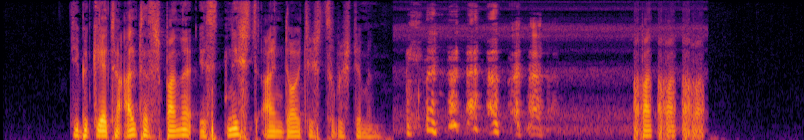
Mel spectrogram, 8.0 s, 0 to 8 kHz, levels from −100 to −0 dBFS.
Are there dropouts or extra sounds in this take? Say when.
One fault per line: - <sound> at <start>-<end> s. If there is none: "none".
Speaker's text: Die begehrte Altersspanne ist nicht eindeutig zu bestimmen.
- laugh at 4.0-5.6 s
- laugh at 6.3-7.0 s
